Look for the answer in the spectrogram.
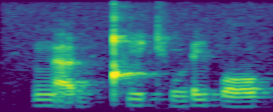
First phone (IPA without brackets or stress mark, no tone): n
